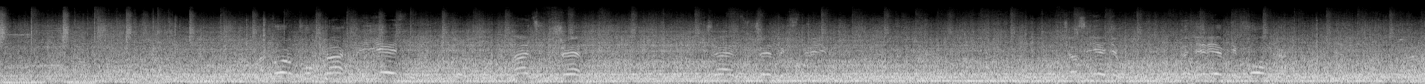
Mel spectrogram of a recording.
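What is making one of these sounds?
A snowmobile engine drones steadily.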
